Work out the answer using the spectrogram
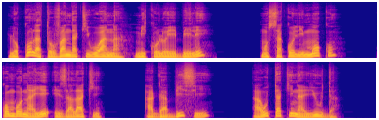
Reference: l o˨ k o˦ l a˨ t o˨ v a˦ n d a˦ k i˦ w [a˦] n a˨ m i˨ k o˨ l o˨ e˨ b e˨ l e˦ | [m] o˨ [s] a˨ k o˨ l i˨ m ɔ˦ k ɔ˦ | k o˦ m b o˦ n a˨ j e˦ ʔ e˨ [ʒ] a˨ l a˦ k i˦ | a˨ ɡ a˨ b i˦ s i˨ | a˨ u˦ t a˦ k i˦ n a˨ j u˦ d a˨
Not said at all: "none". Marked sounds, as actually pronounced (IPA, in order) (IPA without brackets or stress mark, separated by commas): a˦, m, s, z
